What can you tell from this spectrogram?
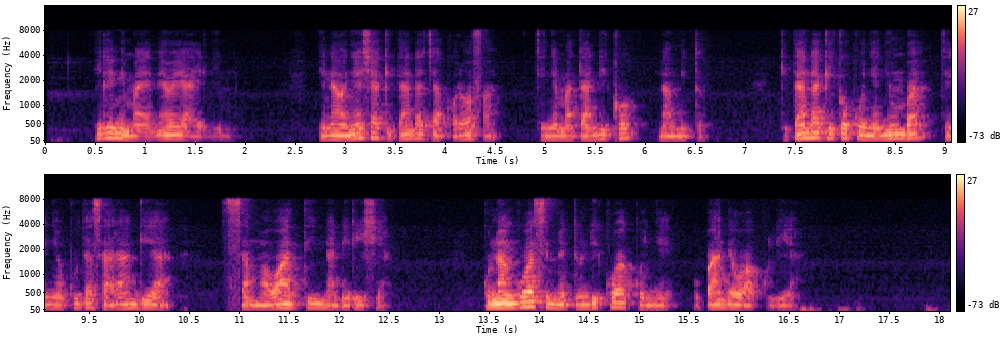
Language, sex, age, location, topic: Swahili, male, 36-49, Nairobi, education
